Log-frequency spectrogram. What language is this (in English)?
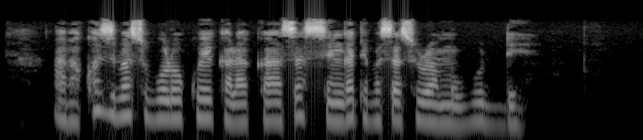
Ganda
